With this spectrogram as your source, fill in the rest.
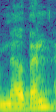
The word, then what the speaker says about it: Melbourne: He received his medical degree from the University of Melbourne, or Melbourne, as I was educated to pronounce it.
